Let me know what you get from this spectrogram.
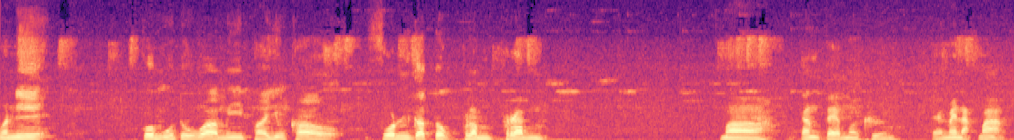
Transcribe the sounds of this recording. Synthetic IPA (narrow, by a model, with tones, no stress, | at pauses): wa˧nːiː˦˥ | ko˧mʔu˨˩t̪u˨˩waː˥˩miː˧pʰaː˧ju˦˥kʰa˥˩w | pʰo˩˦nka˧˥˩t̪o˨˩k̚pʰɾa˧mpʰɾa˧m | aː˧t̪a˥˩ŋt̪ɛː˨˩mɯ˧əkʰɯː˧ŋ | t̪ɛː˨˩ma˥˩jna˨˩k̚maː˥˩k̚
